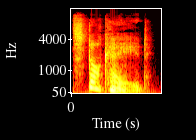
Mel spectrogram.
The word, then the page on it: stockade: British English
